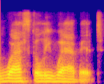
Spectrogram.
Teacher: And so he substitutes the W sound for rabbit, for the R in rabbit. So that's a substitution of W for R.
